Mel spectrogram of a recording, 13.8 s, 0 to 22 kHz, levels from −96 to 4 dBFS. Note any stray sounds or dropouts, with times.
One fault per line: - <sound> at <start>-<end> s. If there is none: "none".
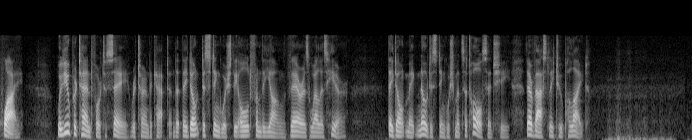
- breath at 12.0-13.6 s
